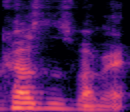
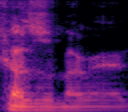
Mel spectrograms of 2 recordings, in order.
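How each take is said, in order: First: It sounds warm and happy. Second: It sounds dismissive and let down. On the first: The relation is welcomed. "cousins by marriage positive" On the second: The relation is seen as a disappointment. "I wouldn't say it like a negative"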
